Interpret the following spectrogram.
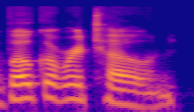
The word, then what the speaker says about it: Boca Raton: Is it Rton or is it Raton? Bo. This is why this is why I didn't know what to say. I didn't know how to say it until somebody said tone like I don't like your tone, Missy. Yeah. So, Boca Ratone.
